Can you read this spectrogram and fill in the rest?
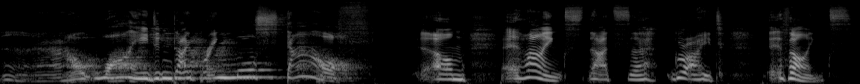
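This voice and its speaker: A woman's voice: high voice, animated, extremely slow, creaky, breathy edge, no echo, studio quality, heavily acted. A woman voicing an awkward, smitten man who speaks hesitantly, stammering with ums and uhs. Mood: flustered, smitten. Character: awkward, smitten adult man, bashful and flustered.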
